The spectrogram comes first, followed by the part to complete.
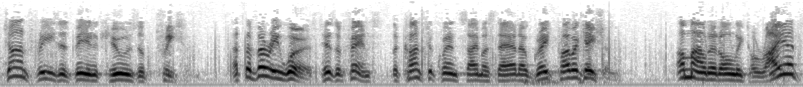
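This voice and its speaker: A man acting an earnest, insistent senator in an old-time radio drama, with a husky voice and formal, oratorical delivery. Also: a little high, expressive, moderate pace. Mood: indignant, urgent. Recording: dull vintage radio recording.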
